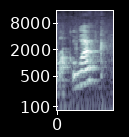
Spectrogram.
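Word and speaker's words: Rekulak: on his Instagram and I'm pretty sure it's ruckle and that is this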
